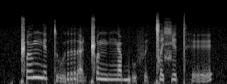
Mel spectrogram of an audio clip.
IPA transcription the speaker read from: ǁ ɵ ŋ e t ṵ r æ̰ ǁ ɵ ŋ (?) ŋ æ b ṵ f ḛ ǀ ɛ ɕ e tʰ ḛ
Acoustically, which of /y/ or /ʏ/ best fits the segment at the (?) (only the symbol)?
y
